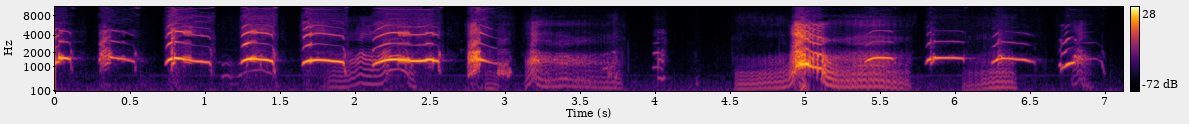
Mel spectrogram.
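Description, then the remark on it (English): Young puppies whose eyes have just opened squeak and whimper in a rapid string of high, thin cries, some stretching into wavering little attempts to howl like a wolf. Fairly loud, with brief pauses between bursts and no talking. “They make these cute little squeaks, and sometimes it looks like they're trying to howl like a wolf, which the older dogs in the dog yard do.”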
